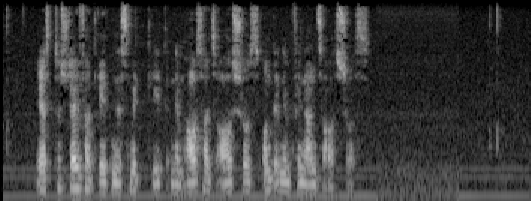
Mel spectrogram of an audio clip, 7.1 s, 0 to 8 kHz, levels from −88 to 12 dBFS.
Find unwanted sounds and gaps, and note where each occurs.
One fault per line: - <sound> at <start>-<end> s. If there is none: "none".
none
